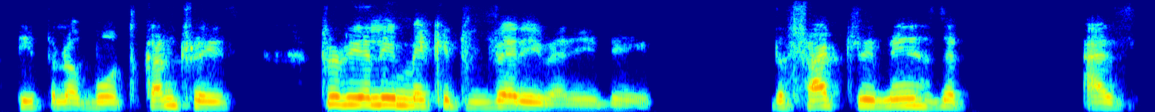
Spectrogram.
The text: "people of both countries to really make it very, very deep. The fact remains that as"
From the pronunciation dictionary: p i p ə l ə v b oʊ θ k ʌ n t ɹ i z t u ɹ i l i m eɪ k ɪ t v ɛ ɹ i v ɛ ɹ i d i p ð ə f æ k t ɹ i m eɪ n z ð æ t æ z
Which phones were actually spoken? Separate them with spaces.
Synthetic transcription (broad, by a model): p i p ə l ə v b oʊ t k ʌ n t ɹ i z t u ɹ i l i m eɪ k ɪ t v ɛ ɹ i v ɛ ɹ i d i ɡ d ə f æ k t ɹ i m eɪ n z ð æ t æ z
